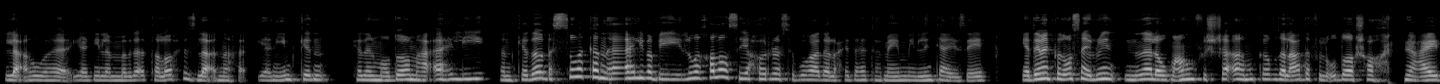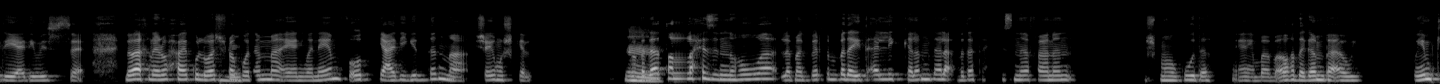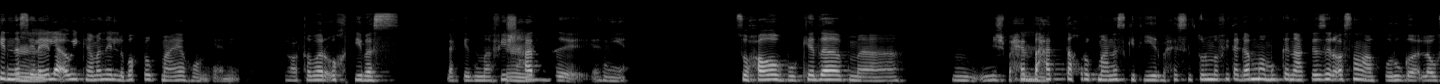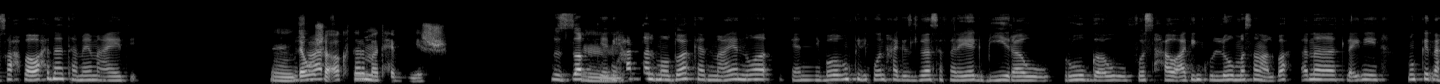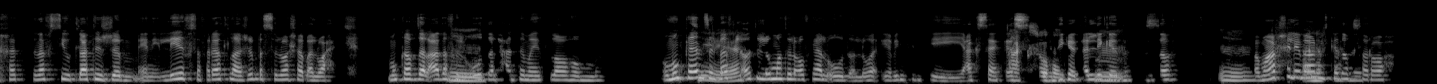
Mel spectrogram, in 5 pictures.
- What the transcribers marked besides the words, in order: laughing while speaking: "شهر"; tapping; in English: "الgym"; in English: "gym؟!"
- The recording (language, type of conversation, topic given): Arabic, advice, إزاي أتعامل مع إحساس العزلة في الإجازات والمناسبات؟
